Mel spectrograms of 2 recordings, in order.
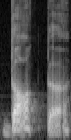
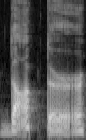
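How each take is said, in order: First: The final r sound is dropped. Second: The final r sound is clearly pronounced. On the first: "began favoring a non-rhotic accent" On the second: "taking words like doctor"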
